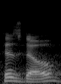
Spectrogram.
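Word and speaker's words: FSDO: flight standards district office the FS do that we all pronounce Fisto right you pronounce acronyms and so the FAA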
